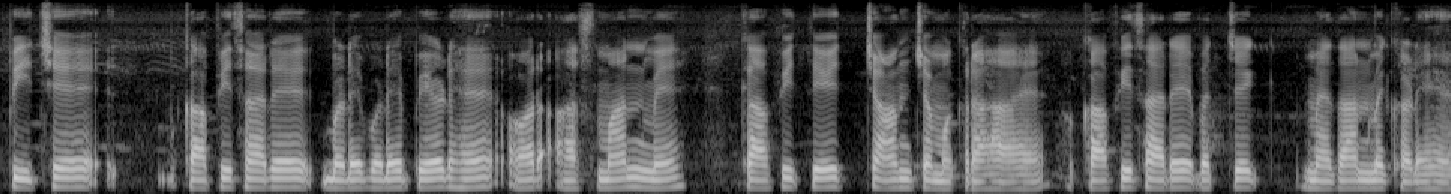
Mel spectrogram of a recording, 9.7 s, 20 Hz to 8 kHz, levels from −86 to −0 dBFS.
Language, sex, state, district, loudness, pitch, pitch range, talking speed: Hindi, male, Uttar Pradesh, Jyotiba Phule Nagar, -25 LUFS, 125 Hz, 120-130 Hz, 140 wpm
